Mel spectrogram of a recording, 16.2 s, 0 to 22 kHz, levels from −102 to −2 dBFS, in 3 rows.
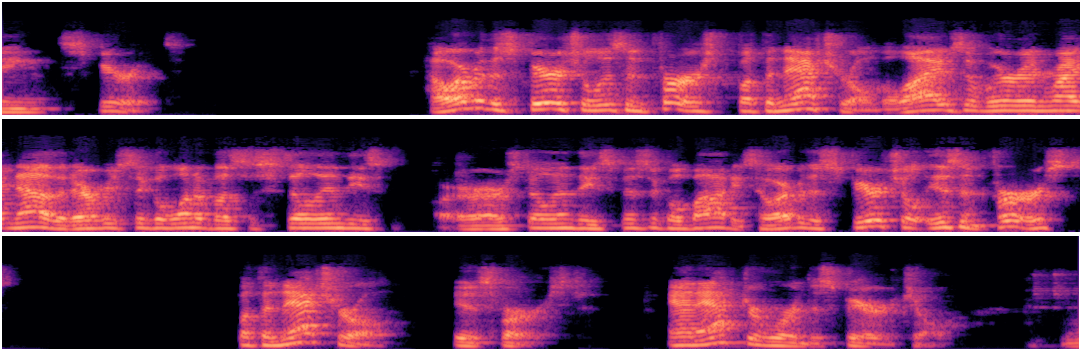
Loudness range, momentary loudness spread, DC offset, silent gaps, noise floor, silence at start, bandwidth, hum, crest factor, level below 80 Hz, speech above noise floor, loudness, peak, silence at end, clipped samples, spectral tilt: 5 LU; 12 LU; under 0.1%; 1.07-2.03 s, 11.03-11.95 s, 12.88-13.04 s, 13.82-13.99 s; -56 dBFS; 0 s; 8 kHz; none; 20 dB; -62 dBFS; 32 dB; -24 LUFS; -6 dBFS; 0 s; under 0.1%; -4.5 dB/octave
